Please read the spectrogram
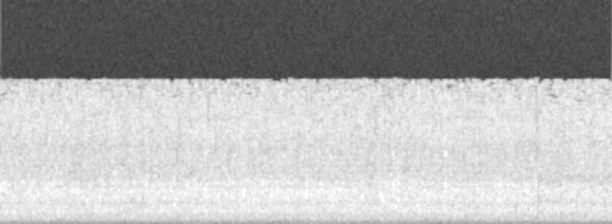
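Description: Steady rushing of a shallow woodland stream running over stones.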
